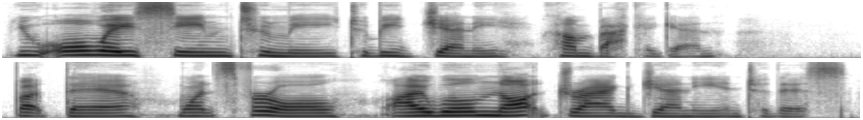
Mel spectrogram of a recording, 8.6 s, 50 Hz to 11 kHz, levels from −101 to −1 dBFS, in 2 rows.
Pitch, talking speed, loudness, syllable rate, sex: 185 Hz, 160 wpm, -18 LUFS, 4.2 syllables/s, female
